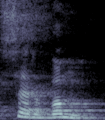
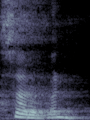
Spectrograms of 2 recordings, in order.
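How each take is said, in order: First: The word ends with an m sound. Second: The word ends with an n sound. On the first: This is the word in its basic form. "अब शब्द क्या है?" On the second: This is how it is pronounced in the recited verse. "लेकिन यहां उच्चार करते वक्त क्या कहा?"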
